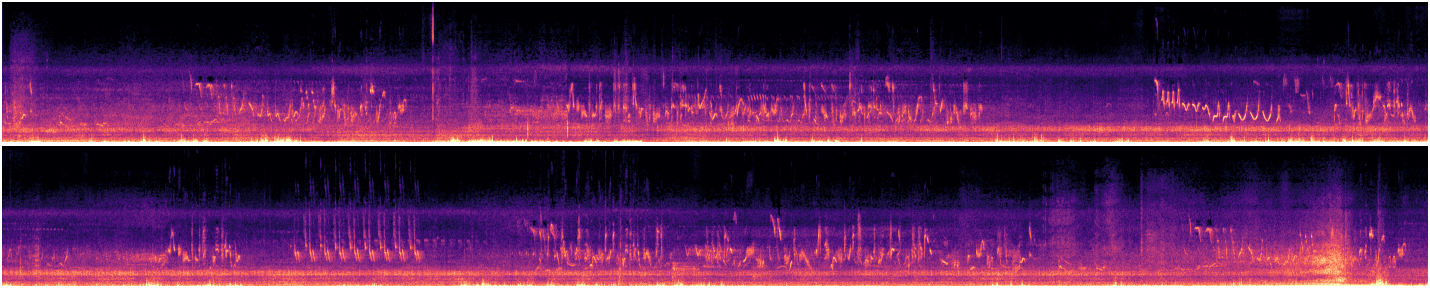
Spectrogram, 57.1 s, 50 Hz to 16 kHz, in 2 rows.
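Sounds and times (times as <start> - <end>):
bird repeated chirps: 0.0 - 2.8
bicycle tyres rolling: 0.0 - 57.0
small birds chirping: 0.0 - 57.0.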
